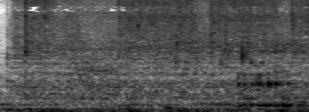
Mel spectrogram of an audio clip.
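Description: Tap water runs steadily into a sink for rinsing a razor during a wet shave, a continuous close hiss and splash with no talk.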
